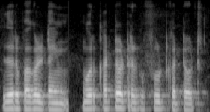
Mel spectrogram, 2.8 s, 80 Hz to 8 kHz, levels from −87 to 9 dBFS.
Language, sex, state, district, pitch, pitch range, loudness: Tamil, male, Tamil Nadu, Kanyakumari, 140 Hz, 130-145 Hz, -17 LUFS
